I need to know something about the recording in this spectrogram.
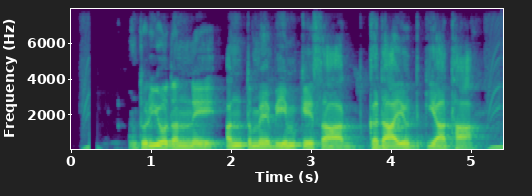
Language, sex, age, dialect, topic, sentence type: Hindi, male, 25-30, Kanauji Braj Bhasha, agriculture, statement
